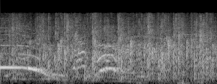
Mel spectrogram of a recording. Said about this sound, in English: I'm able to accept your applause.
